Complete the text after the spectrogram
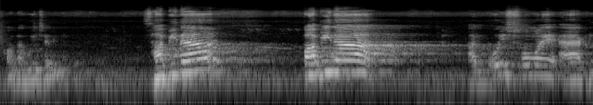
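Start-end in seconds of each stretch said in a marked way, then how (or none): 1.5-3.5 calling out names. Retold or imitated. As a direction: call the girls from afar. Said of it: "ডাকতে শুরু করেছে". (জোরে ডাকা)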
